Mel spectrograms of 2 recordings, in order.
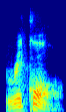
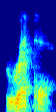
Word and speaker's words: record: Think about the word record and record. Same spelling, but the stresses are at different places. So we have for record, you see RE, stressed. And then record, you see CORD, stressed.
